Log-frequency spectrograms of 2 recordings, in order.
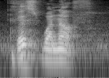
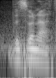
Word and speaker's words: Viswanath: Need to pronounce this correctly. Viswanath. Viswanath, yeah.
